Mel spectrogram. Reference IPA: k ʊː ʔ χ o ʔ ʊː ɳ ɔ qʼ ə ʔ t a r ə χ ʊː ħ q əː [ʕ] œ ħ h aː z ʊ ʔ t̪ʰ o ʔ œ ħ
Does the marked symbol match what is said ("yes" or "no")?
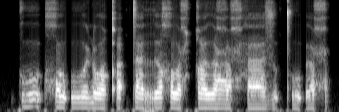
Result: yes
